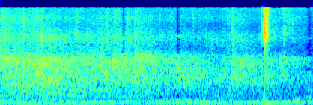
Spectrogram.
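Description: Faint applause from a congregation, tapering off, with one sharp click near the end.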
